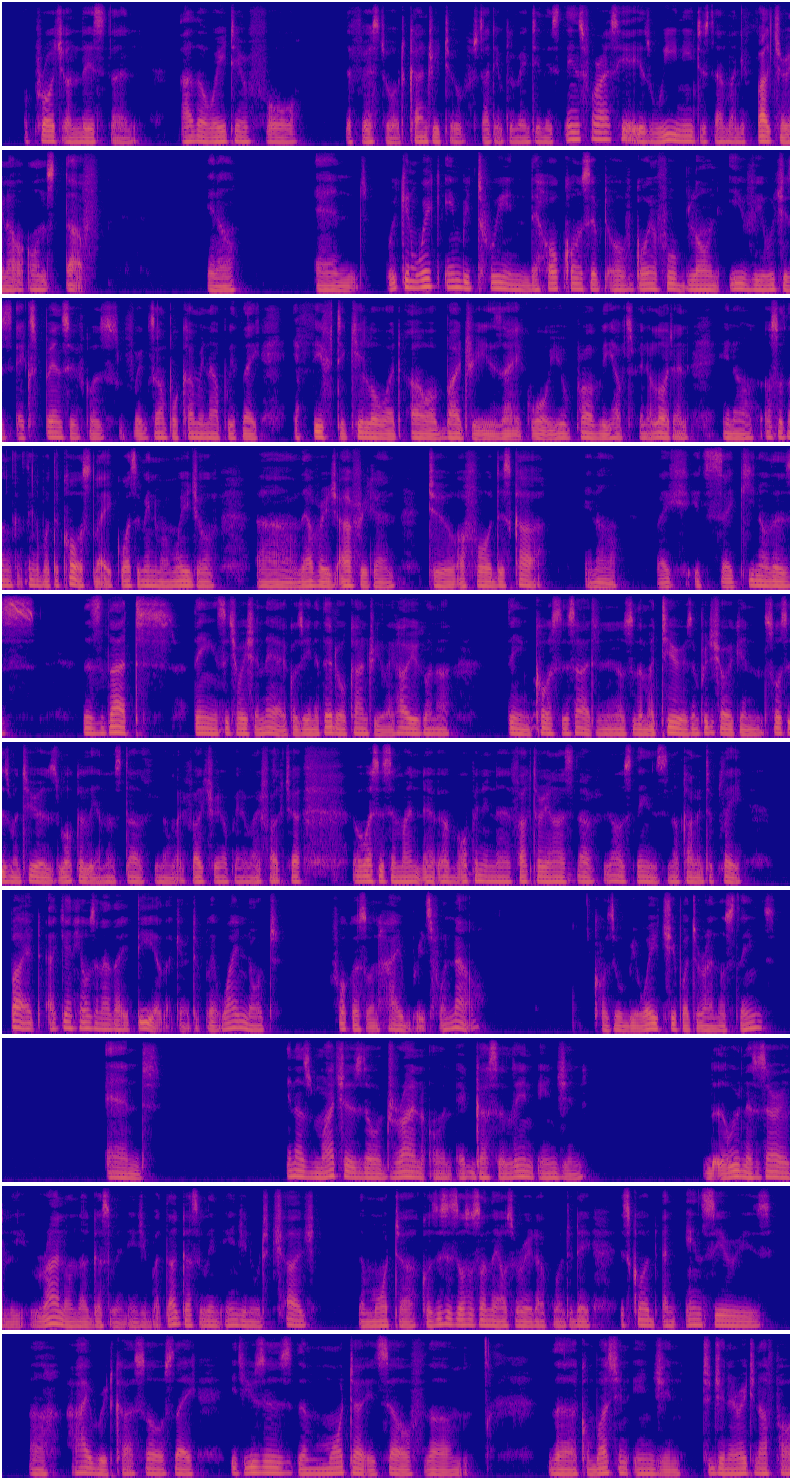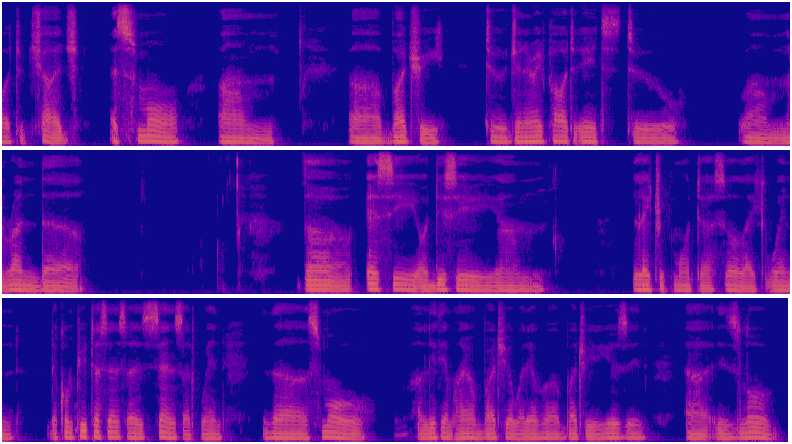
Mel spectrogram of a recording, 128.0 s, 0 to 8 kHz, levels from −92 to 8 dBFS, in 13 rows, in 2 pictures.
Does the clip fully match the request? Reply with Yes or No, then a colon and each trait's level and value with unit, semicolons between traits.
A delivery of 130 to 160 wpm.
Yes: average, 140 wpm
